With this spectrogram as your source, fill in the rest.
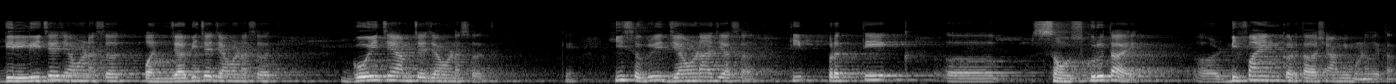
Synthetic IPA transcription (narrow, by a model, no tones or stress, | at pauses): d̪ilːit͡ɕed͡ʑeʋəɳəsət̪̚pəɲd͡ʑabit͡ɕed͡ʑaʋəɳ̃əsət̪ | ɡojt͡seamt͡ɕed͡ʑaʋəɳəsət̪ | kḛ | hiːsəɡɭiːd͡ʑaʋɳ̃ad͡ʑiəsat̪ːiːpɾət̪jek | sə̃w̃skɾut̪aje | ɖifainkəɾt̪aəɕẽam̤iːm̤əɽ̃əʋjet̪a̰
